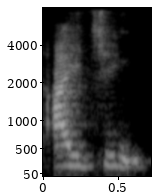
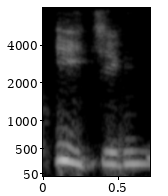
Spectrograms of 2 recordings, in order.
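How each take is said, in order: First: The first syllable sounds like "eye". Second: The first syllable sounds like "yee". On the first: The speaker calls it wrong. "not I Jing. They put an I" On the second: The speaker calls it right. "It's actually called Yi Jing"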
